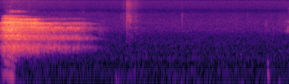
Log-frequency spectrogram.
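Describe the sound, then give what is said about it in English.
A deep breath out during a guided breathing exercise: one long, loud, breathy sigh that slowly fades over about two seconds, followed by near silence with a few faint small sounds. “maybe just take a big breath in and a full breath out.”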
